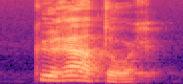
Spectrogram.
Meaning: 1. curator, one who manages a collection 2. curator, one who manages an estate 3. liquidator appointed by a judge after bankruptcy
- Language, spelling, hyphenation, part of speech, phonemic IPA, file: Dutch, curator, cu‧ra‧tor, noun, /ˌkyˈraː.tɔr/, Nl-curator.ogg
